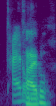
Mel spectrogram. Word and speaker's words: Tidal: Tidal. It's tidal, like a tidal wave.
